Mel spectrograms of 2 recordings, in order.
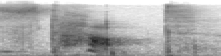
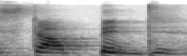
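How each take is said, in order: First: The ending is said as a short 't' sound. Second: The ending is said as an extra 'id' syllable. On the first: The speaker calls it right. "it has to end with the T sound" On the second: The speaker calls it wrong. "you're not going to say stopped"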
